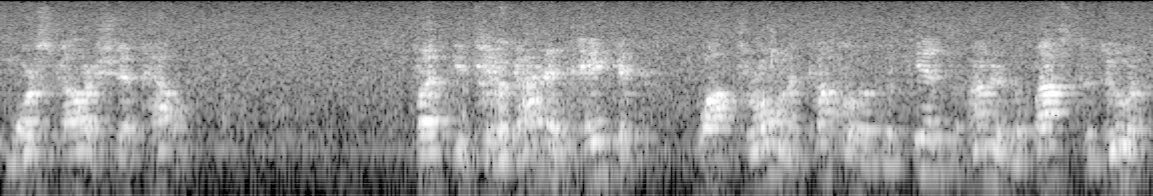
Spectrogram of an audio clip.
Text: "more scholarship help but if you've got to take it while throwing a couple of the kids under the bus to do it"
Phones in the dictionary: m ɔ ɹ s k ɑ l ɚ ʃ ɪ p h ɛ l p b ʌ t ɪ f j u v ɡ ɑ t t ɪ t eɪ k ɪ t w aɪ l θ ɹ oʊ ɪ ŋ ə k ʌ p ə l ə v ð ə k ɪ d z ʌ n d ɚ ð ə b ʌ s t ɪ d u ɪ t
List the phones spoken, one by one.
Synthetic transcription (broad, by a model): m ɔ ɹ s k ɑ l ɚ ʃ ɪ p h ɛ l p b ʌ t ɪ f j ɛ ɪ ɡ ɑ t t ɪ t eɪ k ɪ t w aɪ l θ ɹ oʊ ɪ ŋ ə k ʌ p l ə v ð ə k ɪ d z ʌ n d ɚ ð ə b ʌ s t ɪ d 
